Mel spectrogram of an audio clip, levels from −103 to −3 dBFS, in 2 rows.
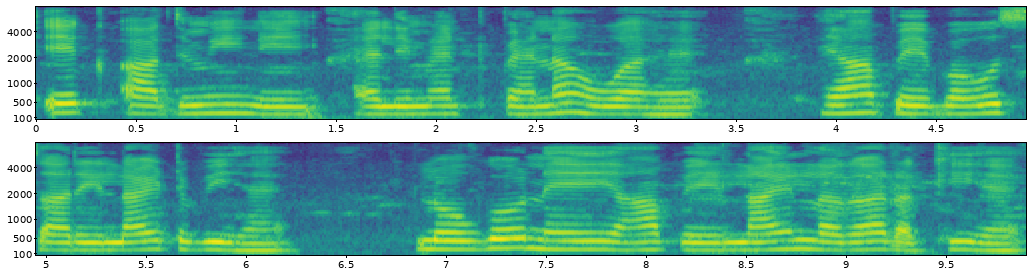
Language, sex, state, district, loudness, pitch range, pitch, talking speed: Hindi, female, Chhattisgarh, Raipur, -14 LUFS, 200-220 Hz, 210 Hz, 135 wpm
